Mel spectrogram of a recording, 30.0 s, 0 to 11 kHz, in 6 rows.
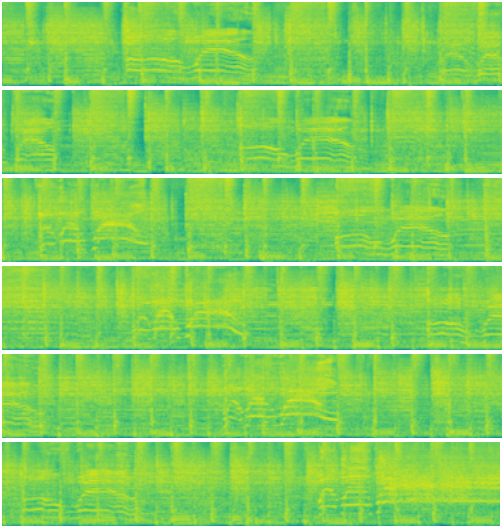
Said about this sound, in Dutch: En daar neemt hij dan een extra lead eh, gitaar eh, bij op. En dat doet hij weer op 18 oktober. Luister goed in je linkeroor.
